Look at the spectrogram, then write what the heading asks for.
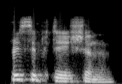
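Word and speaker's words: precipitation: অনেকে প্রেসিপিটেশন বলি অনেকে প্রেসিপিটেশন বলি বাট শুদ্ধ উচ্চারণ করা উচিত এরকম প্রেসিপিটেশন প্রেসিপিটেশন প্রেসিপিটেশন সন সন না এটাকে অনেকে আমরা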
